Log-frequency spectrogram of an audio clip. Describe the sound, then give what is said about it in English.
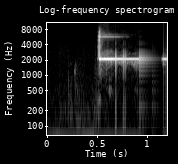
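A short electronic text message notification chime on a phone rings out, a bright tonal burst followed by a few quick pulsing notes and the start of a repeat, clear with no voices. “Excuse my phone. That's my daughter texting me.”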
